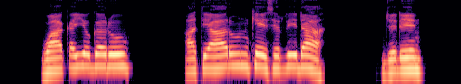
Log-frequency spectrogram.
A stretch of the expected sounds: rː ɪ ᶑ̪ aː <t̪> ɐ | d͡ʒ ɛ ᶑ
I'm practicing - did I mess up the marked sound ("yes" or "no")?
yes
